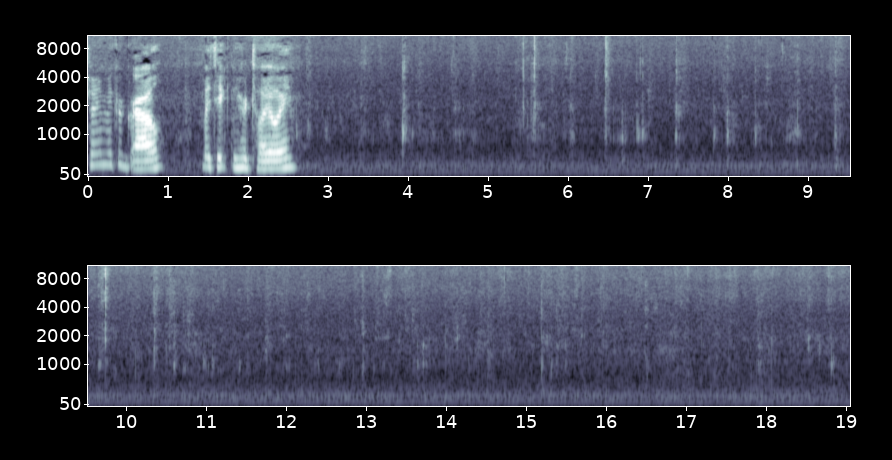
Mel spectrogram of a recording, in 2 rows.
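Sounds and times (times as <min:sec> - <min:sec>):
faint steady hum: 0:00.0 - 0:19.0
dog chewing a toy: 0:02.6 - 0:19.0.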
